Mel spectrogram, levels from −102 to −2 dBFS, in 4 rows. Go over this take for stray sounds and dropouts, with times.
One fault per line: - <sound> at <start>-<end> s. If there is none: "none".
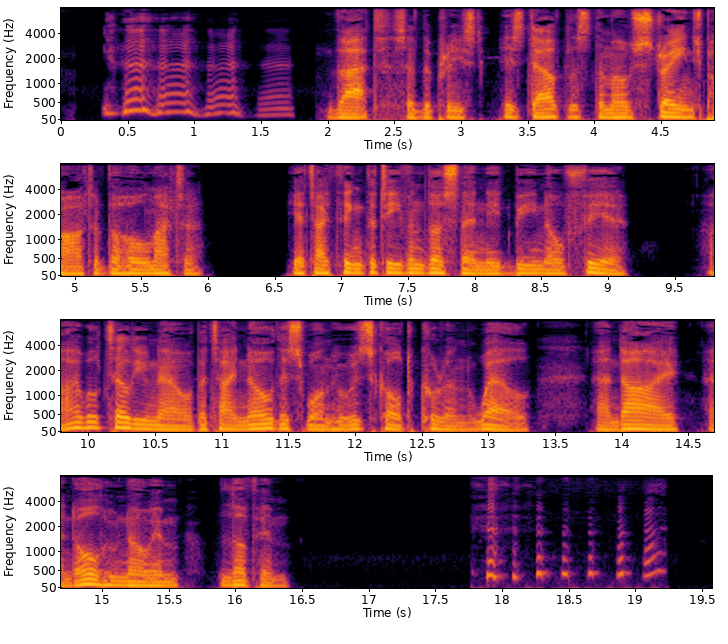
- laugh at 0.3-1.8 s
- laugh at 17.8-19.3 s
